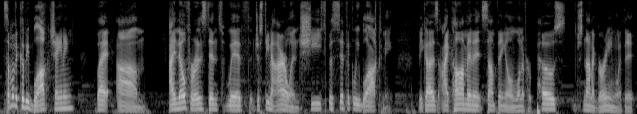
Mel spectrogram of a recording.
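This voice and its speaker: Animated, emphatic man livestreaming opinions. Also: medium pitch, moderate pace, smooth, faint music behind. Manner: emphatic, repeats phrases. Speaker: YouTube host and streamer. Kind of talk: casual opinionated livestream commentary.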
